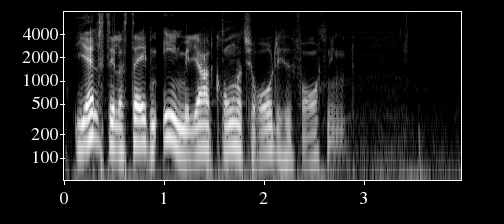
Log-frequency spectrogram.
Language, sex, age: Danish, male, 30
